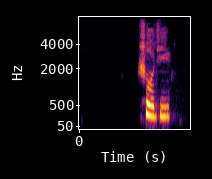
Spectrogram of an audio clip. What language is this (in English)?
Chinese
